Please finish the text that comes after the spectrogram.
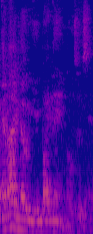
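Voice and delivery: God speaking tenderly to a friend; soft, intimate voice of God naming Moses. Acted.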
